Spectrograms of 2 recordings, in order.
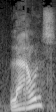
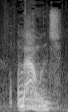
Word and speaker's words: lounge: อย่าไปออกเสียงยาวเป็น kitchen นะครับนั่นจะเป็น s s s s s h ไป แล้วก็มี bathroom นะฮะต้องเอาลิ้นออกมาด้วย เวลาอาบน้ำนะครับ lounge นะครับออกเสียงตัวสะกดออกเป็น ch นะครับ ch lounge ค่ะแล้วก็มี downstairs กับ upstairs ต้องมีตัว s เสมอนะคะเพราะว่าบันไดนี่จะมีหลายขั้นไงถ้ามีขั้นเดียวไม่เรียกบันได เรียกอะไร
